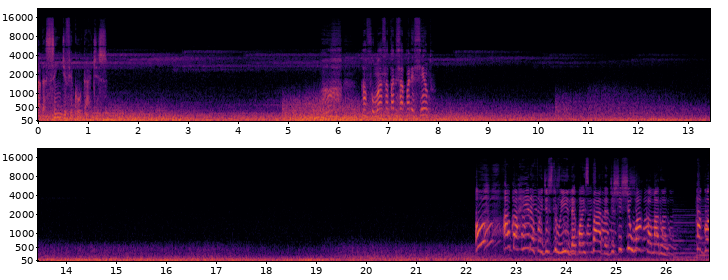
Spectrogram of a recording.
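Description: Strong wind roars steadily.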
